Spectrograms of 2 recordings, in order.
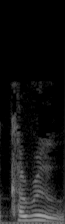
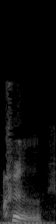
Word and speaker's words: Crewe: "Madame Pascal pronounced it as if it were Carew instead of Crewe, but that might be merely a matter of pronunciation.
